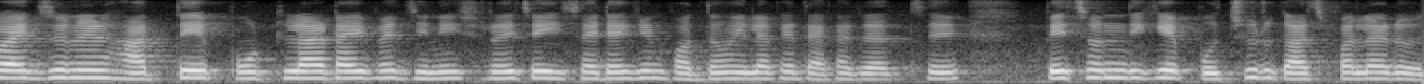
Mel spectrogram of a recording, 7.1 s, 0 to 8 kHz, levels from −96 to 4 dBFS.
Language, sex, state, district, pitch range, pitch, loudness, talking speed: Bengali, female, West Bengal, Purulia, 210-240 Hz, 225 Hz, -16 LUFS, 150 wpm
